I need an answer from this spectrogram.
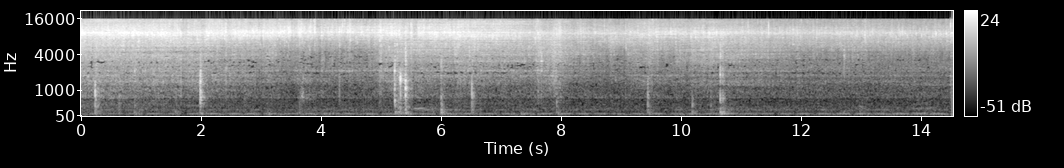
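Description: Ground turkey, ham and onion sizzling in olive oil in a nonstick frying pan, stirred with a wooden spoon that knocks and scrapes against the pan every second or two.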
